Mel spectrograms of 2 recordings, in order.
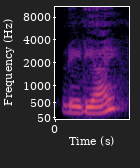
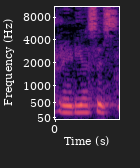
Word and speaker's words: radii: Okay, we have drawn two circles with two different radii. The plural form to pronounce radius is radii, not radiuses.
